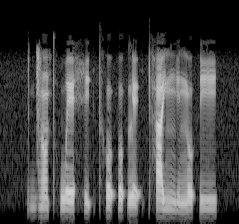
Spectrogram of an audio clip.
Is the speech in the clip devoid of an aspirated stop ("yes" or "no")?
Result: no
